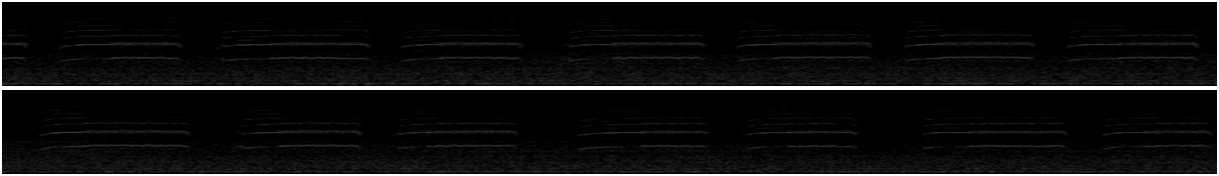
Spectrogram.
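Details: Female peregrine falcon calling in Montreal, Canada, a steady run of about a dozen grating, harmonic wails, each slightly upslurred and evenly spaced, over persistent low urban noise.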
